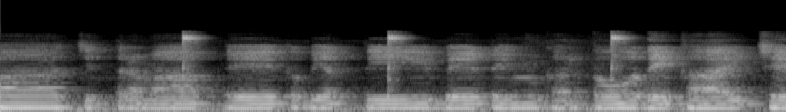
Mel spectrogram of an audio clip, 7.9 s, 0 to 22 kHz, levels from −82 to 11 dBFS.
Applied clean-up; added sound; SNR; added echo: none; Tambourine; 8 dB; reverberation time 0.6 s.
